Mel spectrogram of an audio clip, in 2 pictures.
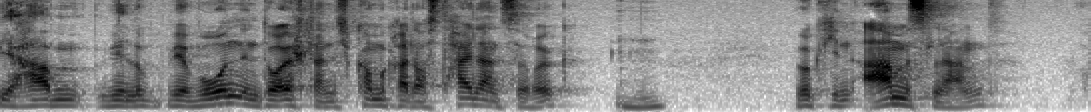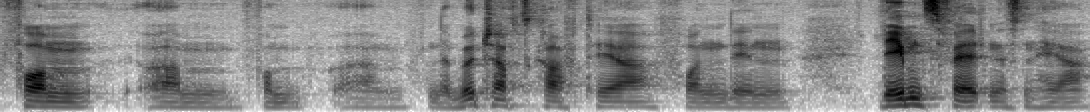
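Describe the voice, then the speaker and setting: At a moderate pace, a man speaks with a fairly low pitch and ordinary pitch variation, leaving long, frequent pauses. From came to Germany as a child refugee. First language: not German (speaking German). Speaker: podcast co-host. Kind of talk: casual chat.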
